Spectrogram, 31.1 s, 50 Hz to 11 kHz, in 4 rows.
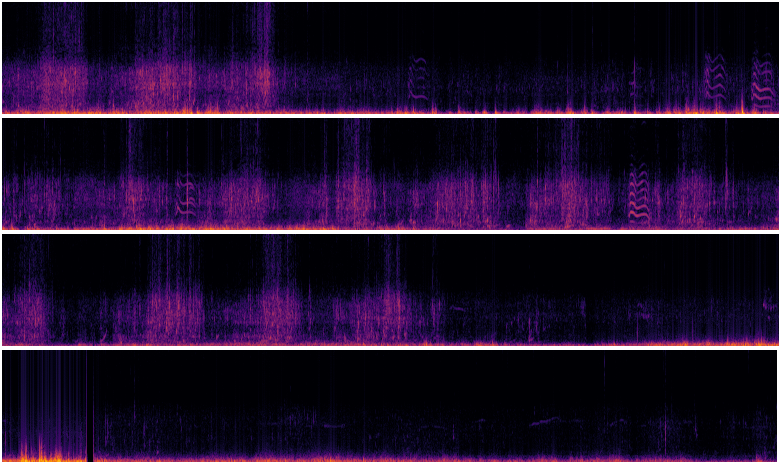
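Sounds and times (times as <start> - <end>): water splashing at hull: 0.0 - 3.7, 5.6 - 21.4, 24.0 - 26.2
wind on microphone: 0.0 - 31.0
boat engine rumble: 8.4 - 21.5
birds warbling: 14.0 - 14.3.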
